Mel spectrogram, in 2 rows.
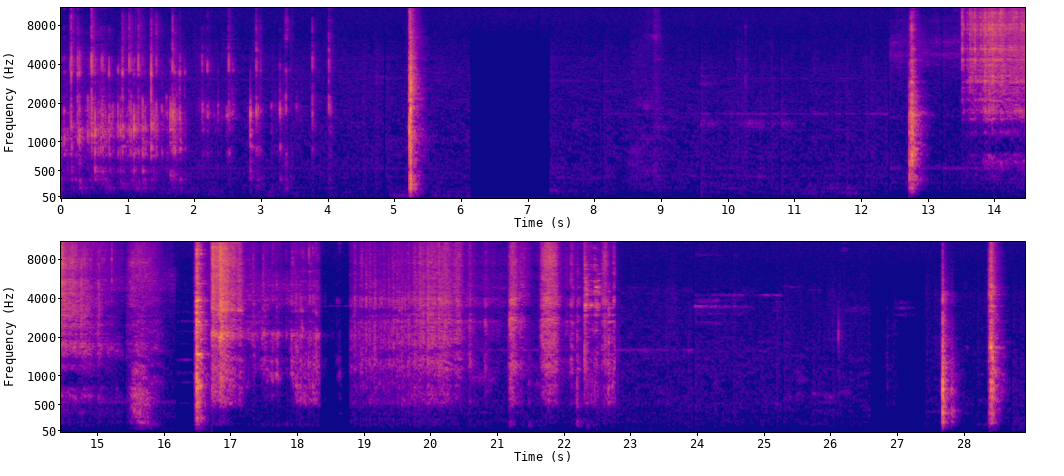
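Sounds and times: water pouring into metal pot: 0.0s - 3.4s, 13.5s - 15.4s, 16.7s - 22.0s.

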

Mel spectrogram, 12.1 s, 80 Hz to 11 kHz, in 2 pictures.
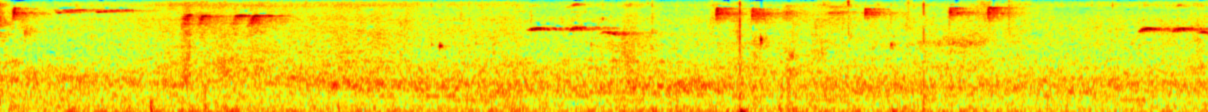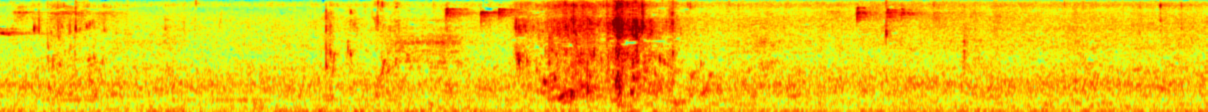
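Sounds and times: boots sloshing through water: 7.6s - 9.8s.

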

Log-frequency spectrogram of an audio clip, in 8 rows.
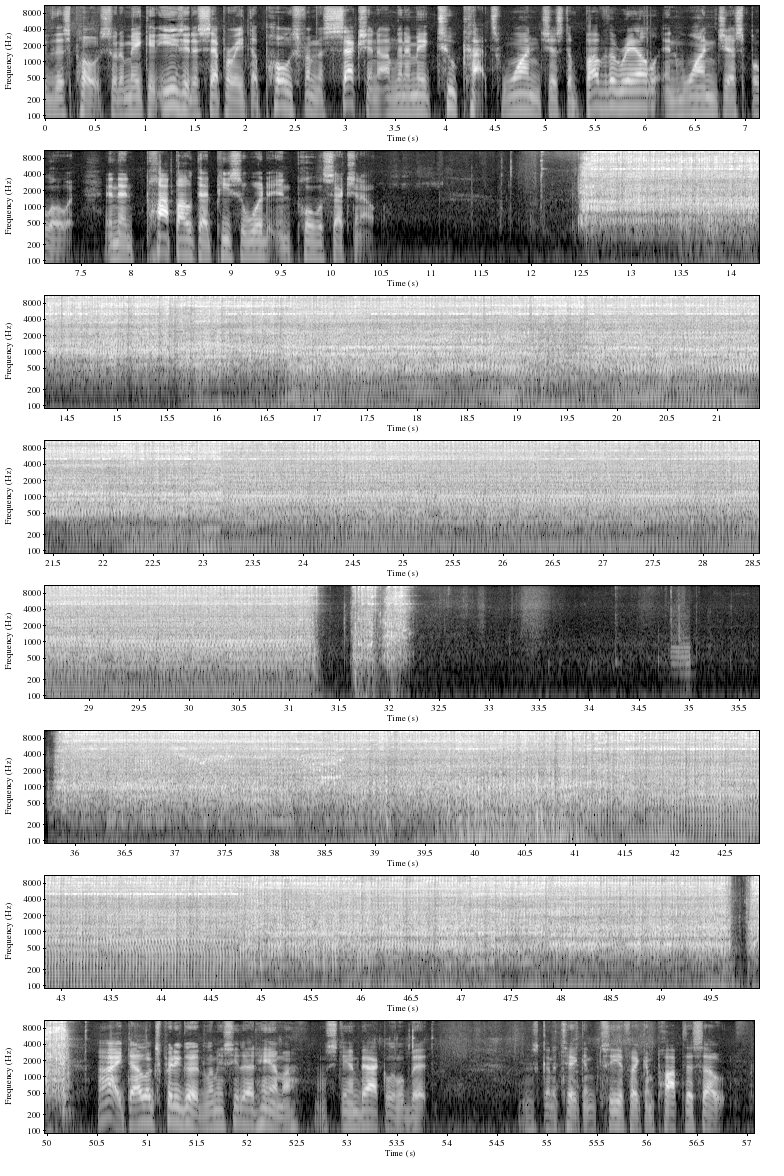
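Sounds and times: reciprocating saw cutting wood: 12.4s - 32.3s, 35.7s - 50.3s.

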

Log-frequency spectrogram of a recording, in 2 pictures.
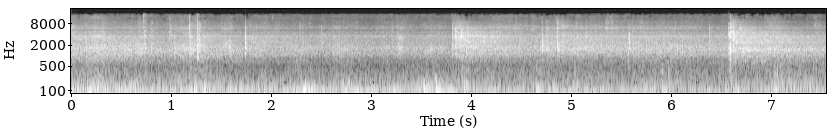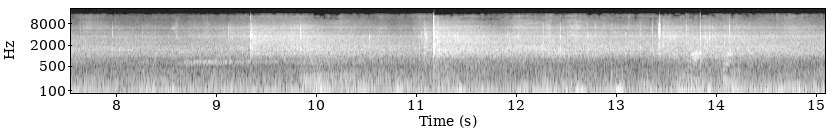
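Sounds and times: ice skate blades scraping: 0.0s - 15.0s
low rumble: 0.0s - 15.0s.

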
